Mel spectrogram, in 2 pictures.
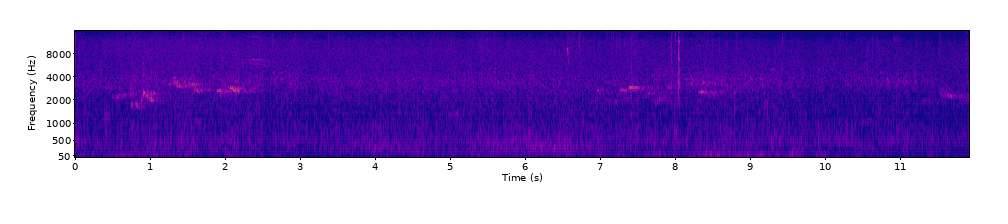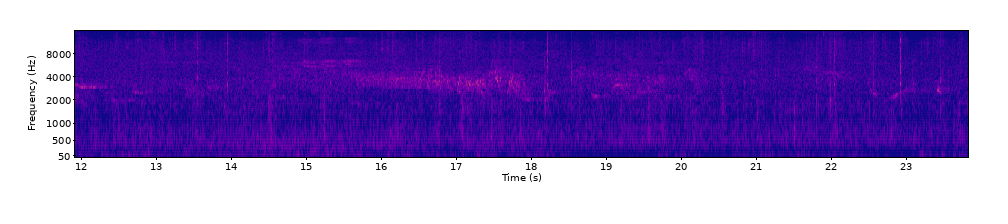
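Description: Park ambience: scattered short bird chirps, with a steady low rumble underneath.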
